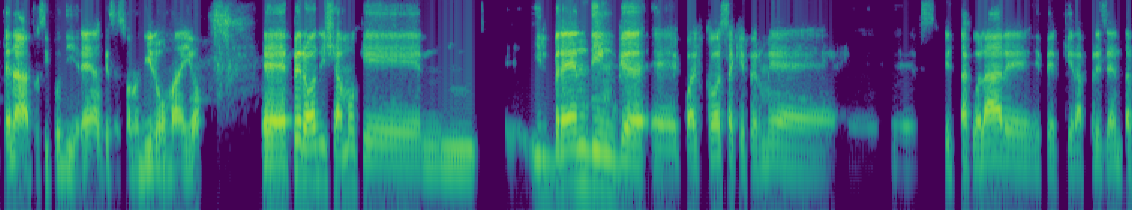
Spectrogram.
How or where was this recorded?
video call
